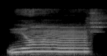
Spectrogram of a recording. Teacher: As you will touch ikhfa, your lips should be in a straight position. Your tongue should be very close to the makhraj of dal, and you are keeping the sound and the gunna into your nose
